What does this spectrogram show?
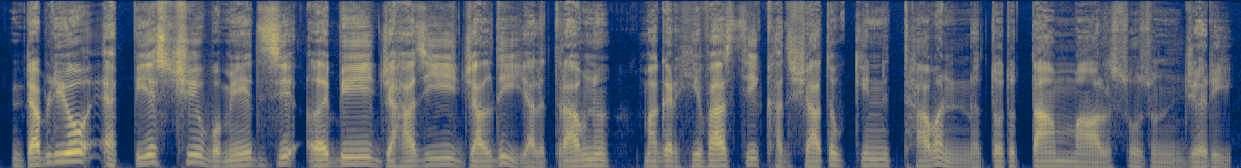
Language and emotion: Kashmiri, neutral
